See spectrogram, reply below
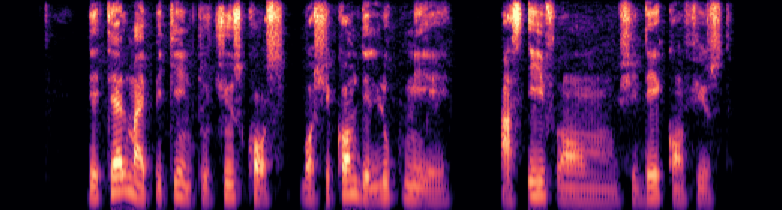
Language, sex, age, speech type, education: Nigerian Pidgin, male, 15-29, spontaneous, tertiary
